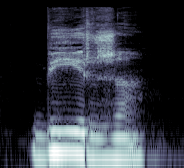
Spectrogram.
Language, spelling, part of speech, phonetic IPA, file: Ukrainian, біржа, noun, [ˈbʲirʒɐ], Uk-біржа.ogg
- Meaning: exchange, market (venue for conducting trading)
